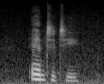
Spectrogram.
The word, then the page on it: entity: American English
